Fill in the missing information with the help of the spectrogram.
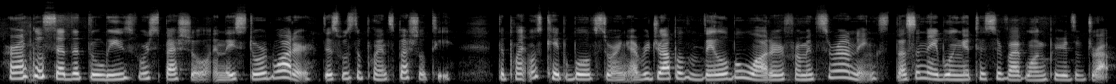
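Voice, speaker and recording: A woman's voice: on the high side, brisk, vocal fry, a little mellow, no echo. A woman reading a children's story aloud as narration. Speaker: storybook reader.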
